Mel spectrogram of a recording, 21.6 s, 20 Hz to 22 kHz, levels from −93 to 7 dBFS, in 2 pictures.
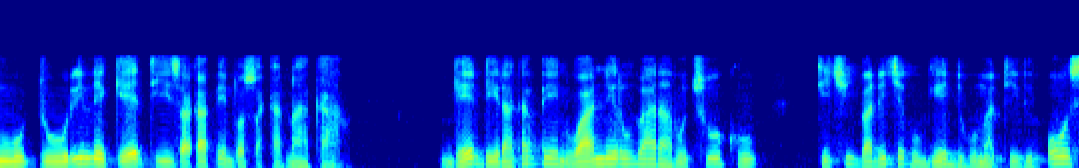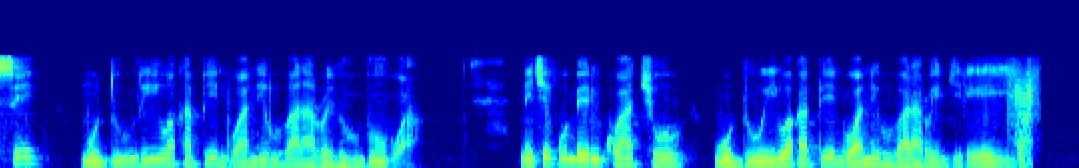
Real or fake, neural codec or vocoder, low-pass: fake; codec, 16 kHz, 0.8 kbps, ZipCodec; 5.4 kHz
